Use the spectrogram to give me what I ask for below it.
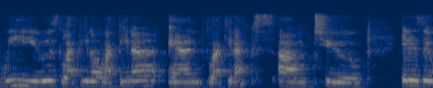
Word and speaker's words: Latinx: or Latina um saying latinx um and how you pronounce it is Latin X or something along those lines um is the appropriate way to pronounce it um it's perfectly fine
